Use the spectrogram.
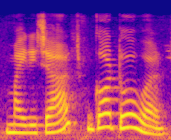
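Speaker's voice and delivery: "my recharge got over" said very slowly, word by word; slow, clear drill of "my recharge got over"; slow teaching repeat. Shown as a demonstration. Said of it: "तो मेरा recharge ख़त्म हो गया".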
